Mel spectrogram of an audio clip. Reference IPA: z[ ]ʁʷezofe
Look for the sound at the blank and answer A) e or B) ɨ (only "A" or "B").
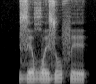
A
